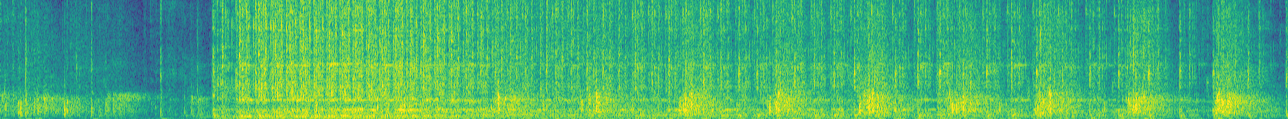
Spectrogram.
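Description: Game-show prize wheel spinning, its pointer clattering over the pegs as a rapid run of clicks that starts suddenly about a second in and slows as the wheel loses speed.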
